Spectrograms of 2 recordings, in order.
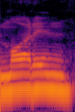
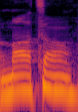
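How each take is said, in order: First: The name is pronounced the English way. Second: The name is pronounced the French way.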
